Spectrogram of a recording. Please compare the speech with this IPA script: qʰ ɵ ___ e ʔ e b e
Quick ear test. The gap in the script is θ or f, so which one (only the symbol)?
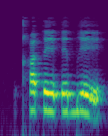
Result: θ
